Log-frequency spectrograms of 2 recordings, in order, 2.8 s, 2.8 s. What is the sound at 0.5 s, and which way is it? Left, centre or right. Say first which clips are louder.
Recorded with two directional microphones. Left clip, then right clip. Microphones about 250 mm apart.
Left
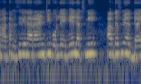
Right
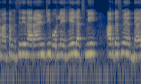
A woman's voice: right 3 dB; centre.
